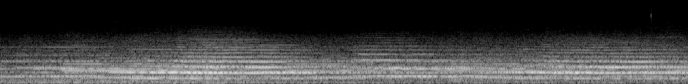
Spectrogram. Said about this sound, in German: Jedes Jahr am ersten Mittwoch im Februar gibt es in der ganzen Schweiz einen Sirenentest. Er soll sicherstellen, dass der Alarm, den die Bevölkerung in einem Ernstfall soll vor Gefahren warnen, auch funktioniert.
